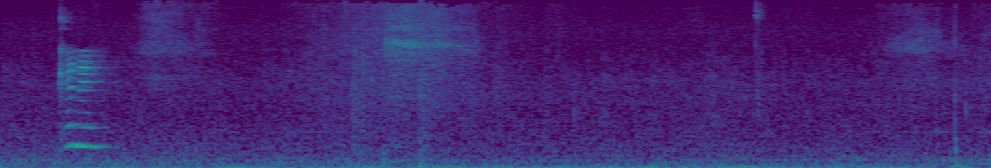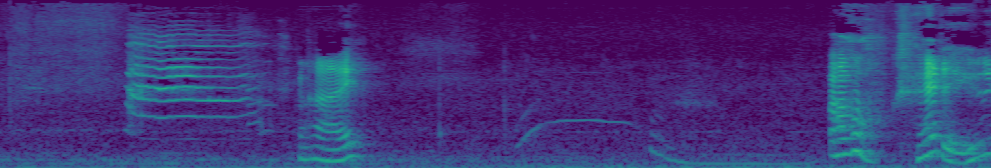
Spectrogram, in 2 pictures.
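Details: Ragdoll cat; hiss and yowls; aggression toward a visiting cat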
